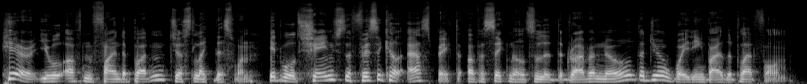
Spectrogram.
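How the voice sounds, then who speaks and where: A man's voice: medium pitch, expressive, fairly quick, hardly any pauses, warm tone. A Danish man with a Danish accent, a native Danish speaker, talking in English as a transit vlogger. He explains things in an earnest, informal way. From Denmark.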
